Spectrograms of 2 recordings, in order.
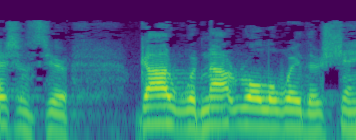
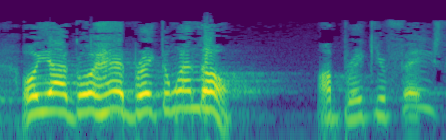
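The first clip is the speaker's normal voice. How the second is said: loud, high, faux-encouraging sarcastic tone; 11 semitones higher, 10 dB louder than usual. Acting out a parent telling a kid to break the window: sarcastic parent. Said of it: "It's sarcasm".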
